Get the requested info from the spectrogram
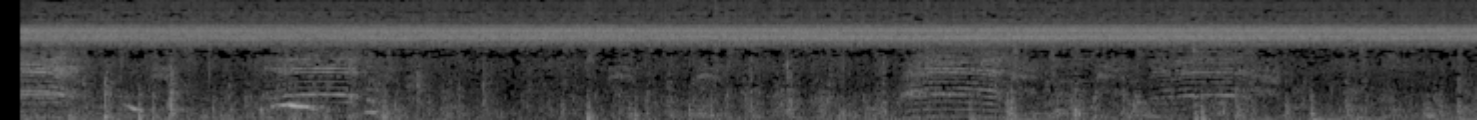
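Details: Female and male goats during mating give wavering, harmonic bleats in short bouts near the start and again around nine to twelve seconds, over a steady high-pitched hiss.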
